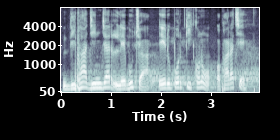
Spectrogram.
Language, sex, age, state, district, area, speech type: Bengali, male, 18-30, West Bengal, Purulia, urban, read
